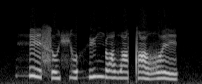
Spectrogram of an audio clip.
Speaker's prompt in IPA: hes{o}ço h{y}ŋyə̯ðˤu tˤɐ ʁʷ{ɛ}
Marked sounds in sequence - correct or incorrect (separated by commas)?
correct, correct, incorrect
